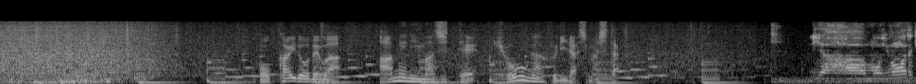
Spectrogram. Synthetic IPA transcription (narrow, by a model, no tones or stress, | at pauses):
ho̞kːaid̪o̞ːd̪e̞βaame̞ɲ̟imaʑit̪ːe̞ço̞ːŋaɸɯ̟ɾʲid̪aɕima̰ɕi̥t̪a | ijamoːimamad̪e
